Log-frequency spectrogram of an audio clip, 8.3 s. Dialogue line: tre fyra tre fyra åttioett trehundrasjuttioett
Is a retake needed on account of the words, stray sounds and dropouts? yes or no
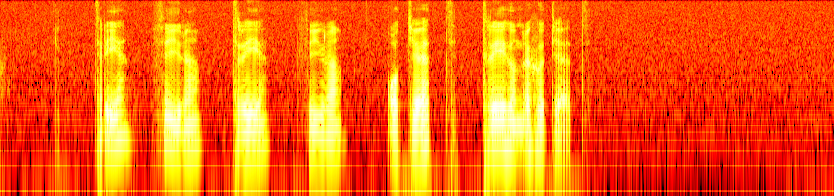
no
